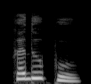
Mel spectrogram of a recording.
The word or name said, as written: ಗದಪು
